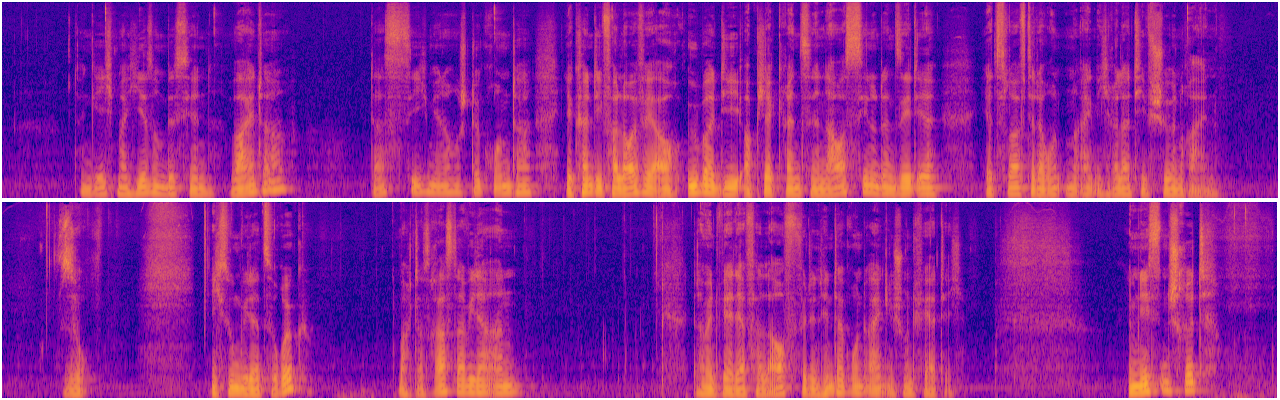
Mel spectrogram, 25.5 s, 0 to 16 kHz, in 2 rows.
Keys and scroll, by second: 13.9 super+-, 14.5 super+-, 15.6 super+', 17.2 super+-, 17.8 super+-.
